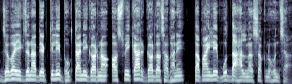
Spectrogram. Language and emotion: Nepali, neutral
